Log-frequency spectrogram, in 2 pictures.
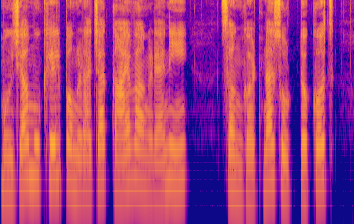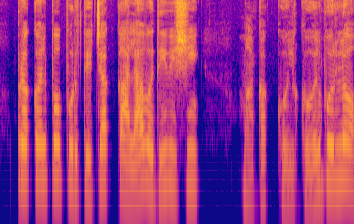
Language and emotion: Goan Konkani, fearful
